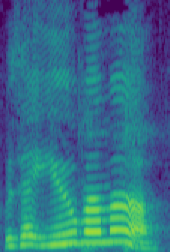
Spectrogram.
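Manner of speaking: loud scolding call. Real, not acted. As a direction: catch the dog in the act. Scolding dog on camera.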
